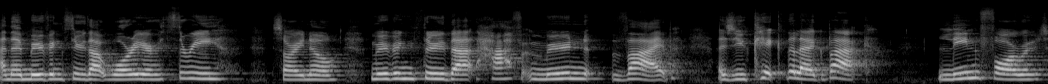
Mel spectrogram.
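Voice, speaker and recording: In a Scottish accent, a woman speaks at a very slow pace. Her pitch is high and her intonation monotone and flat. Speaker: yoga teacher. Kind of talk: guided yoga class instruction. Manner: calm, instructive.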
